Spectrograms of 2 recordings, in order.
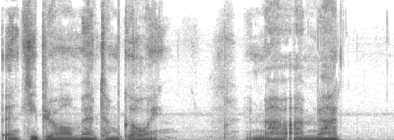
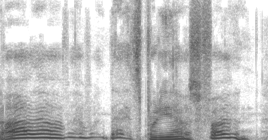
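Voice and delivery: put-on much higher kid voice; high childish voice, tickled; laughing child. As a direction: play a delighted little kid. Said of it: "starts laughing, say".

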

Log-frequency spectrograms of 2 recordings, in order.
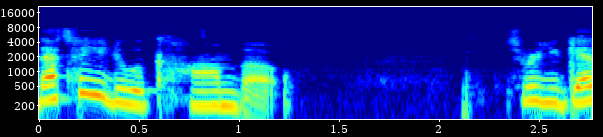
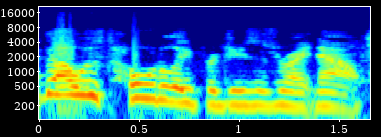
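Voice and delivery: ordinary talk, nothing marked

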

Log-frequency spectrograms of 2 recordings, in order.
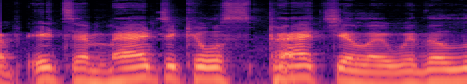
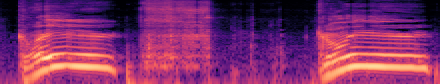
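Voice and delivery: high, loud medic's call; urgent shout; 11 semitones higher, 5 dB louder than usual. Acted. Medic reviving a buddy, shouting urgently. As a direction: shout it like using a defibrillator. Mock defibrillation.

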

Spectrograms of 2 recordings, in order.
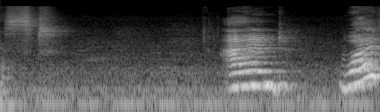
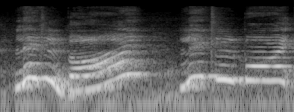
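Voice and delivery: calling out; 11 semitones higher, 3 dB louder than usual. Acted. Mother calls her son.

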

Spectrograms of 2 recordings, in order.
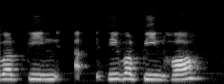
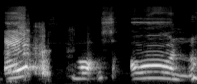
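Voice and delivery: "Xbox on" a little louder, broad Scots vowels; mock Scottish "Xbox on"; 4 semitones higher, 4 dB louder than usual. Imitating brother in his bedroom, mock Scottish "Xbox on". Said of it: "you hear him in the bedroom going".

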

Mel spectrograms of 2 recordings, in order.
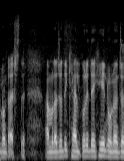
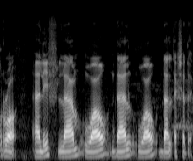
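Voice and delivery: ordinary delivery

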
